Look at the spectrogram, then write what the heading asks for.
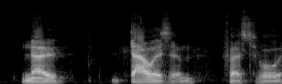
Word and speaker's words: Taoism: No, Daoism, first of all, it's it's pronounced as if the T were the letter D. So it's pronounced Daoism or the or the Dao.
